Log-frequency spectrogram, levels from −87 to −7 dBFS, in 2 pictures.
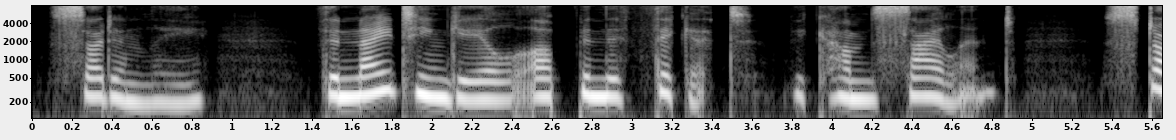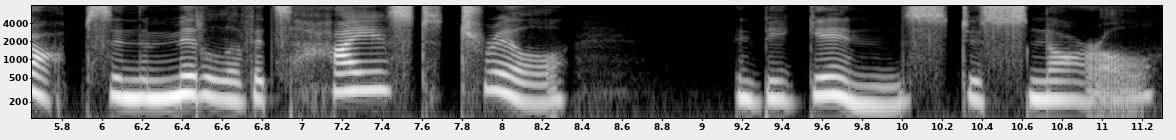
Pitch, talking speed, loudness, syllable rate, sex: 240 Hz, 110 wpm, -19 LUFS, 3.6 syllables/s, female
